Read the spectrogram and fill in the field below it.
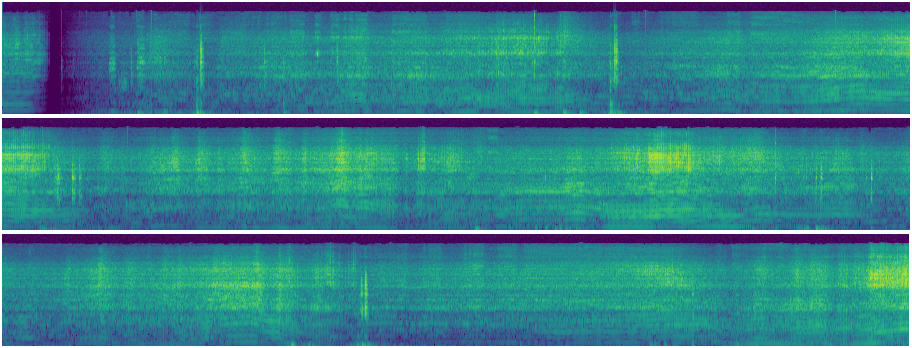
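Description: Rally car engines roar and rev up and down as the cars race past.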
